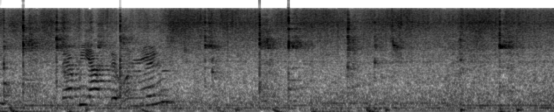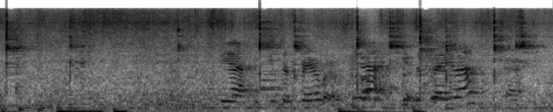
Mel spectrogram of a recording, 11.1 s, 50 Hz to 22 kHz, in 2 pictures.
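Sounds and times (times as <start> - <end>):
vegetables sizzling in hot oil: 0.0 - 11.0
ladle scraping and knocking wok: 4.6 - 6.8.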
